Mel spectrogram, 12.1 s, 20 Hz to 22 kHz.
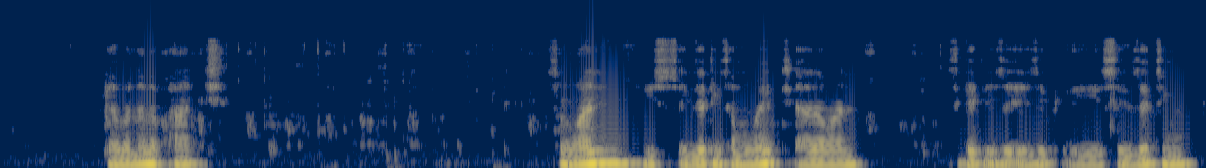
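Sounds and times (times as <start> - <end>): stylus ticking on drawing tablet: 2.2 - 5.5.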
